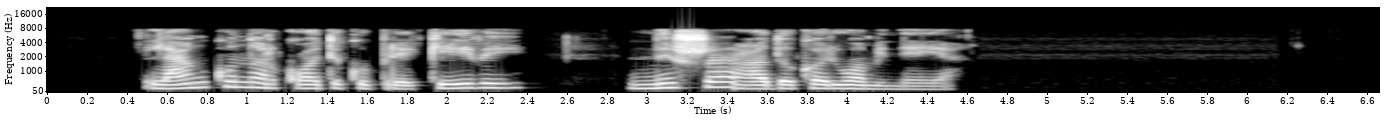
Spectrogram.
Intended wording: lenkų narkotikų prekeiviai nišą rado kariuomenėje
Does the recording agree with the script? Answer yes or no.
yes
